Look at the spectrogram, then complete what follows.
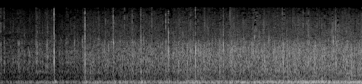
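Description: An audience breaks into applause, scattered claps at first that quickly swell into a dense, steady wash of clapping, growing louder and holding strong to the end.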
